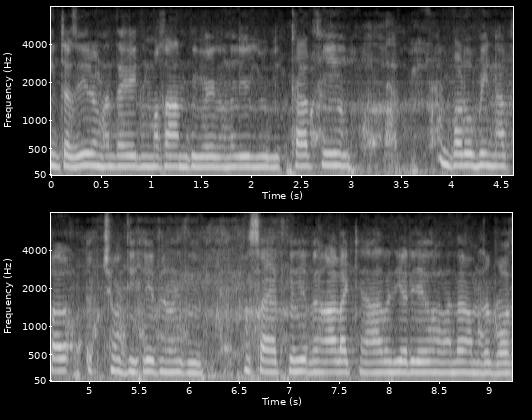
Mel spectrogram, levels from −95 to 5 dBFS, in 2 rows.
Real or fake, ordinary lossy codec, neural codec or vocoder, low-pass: fake; none; codec, 16 kHz, 2 kbps, FunCodec, trained on LibriTTS, 25 frames a second; none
